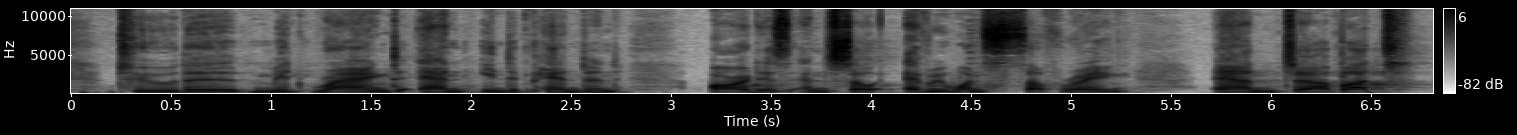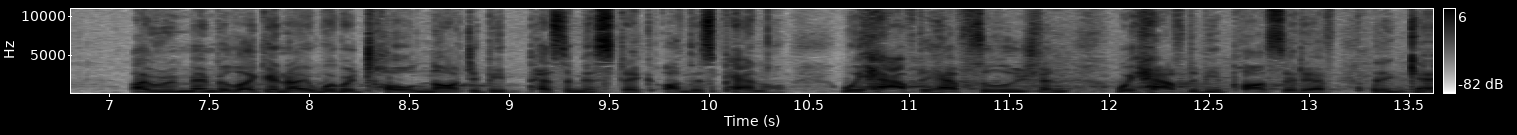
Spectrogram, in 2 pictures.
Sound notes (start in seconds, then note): 11.2 attendees laughing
